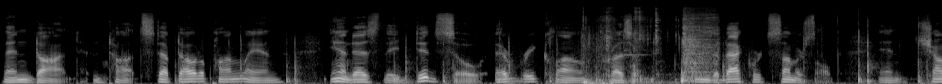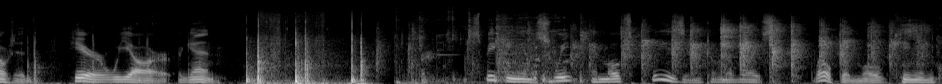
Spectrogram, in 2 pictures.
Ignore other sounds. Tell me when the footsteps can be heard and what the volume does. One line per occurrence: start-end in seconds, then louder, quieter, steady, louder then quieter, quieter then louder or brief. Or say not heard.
1.8-13.2 louder.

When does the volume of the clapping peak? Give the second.
17 s.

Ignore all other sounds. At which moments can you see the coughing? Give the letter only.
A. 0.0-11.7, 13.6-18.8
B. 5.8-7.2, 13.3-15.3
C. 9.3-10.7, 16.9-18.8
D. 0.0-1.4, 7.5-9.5
B.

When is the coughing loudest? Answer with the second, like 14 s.
7 s.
